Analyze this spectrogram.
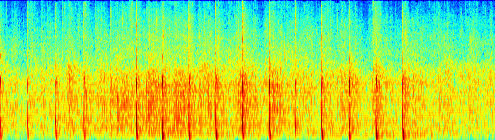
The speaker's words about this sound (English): So first off, I think we owe them a round of applause for doing that.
